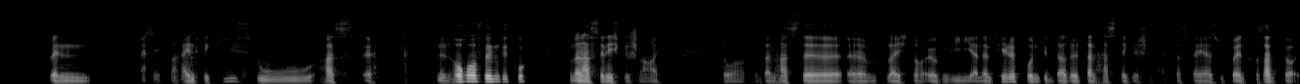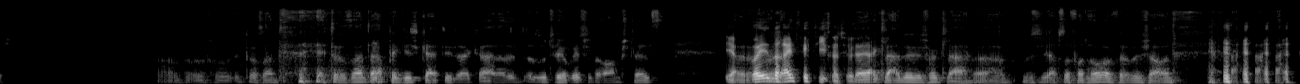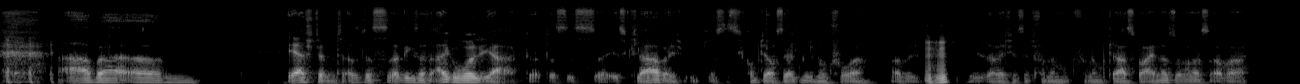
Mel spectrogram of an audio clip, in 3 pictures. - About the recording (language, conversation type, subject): German, advice, Wie beeinträchtigt Schnarchen von dir oder deinem Partner deinen Schlaf?
- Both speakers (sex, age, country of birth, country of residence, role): male, 35-39, Germany, Germany, advisor; male, 60-64, Germany, Germany, user
- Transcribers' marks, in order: other noise; chuckle; laugh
